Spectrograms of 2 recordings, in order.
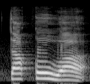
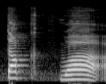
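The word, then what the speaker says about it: تقوى: இதை அசைக்காமல் உச்சரிக்கணும்னா தக் வா அப்படின்னு ஓதணும். ஆனால் தக் வா அப்படின்னு ஓதுறது வந்து தப்பு.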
